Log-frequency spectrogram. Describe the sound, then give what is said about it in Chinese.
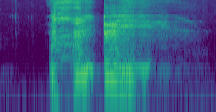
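Two heavy coughs from a stout man, deep throaty bursts in quick succession, separated by a short pause and standing alone against silence. “重重地咳嗽了两声”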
